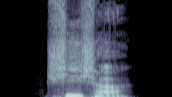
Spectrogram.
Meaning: alternative spelling of Shisha
- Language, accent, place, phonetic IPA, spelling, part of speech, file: German, Germany, Berlin, [ˈʃiːʃa], Schischa, noun, De-Schischa.ogg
